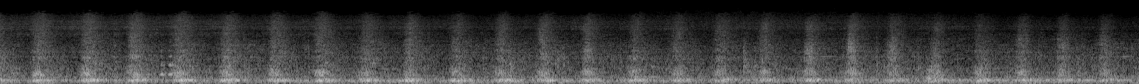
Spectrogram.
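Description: Steam locomotive exhaust chuffing in a steady rhythm of about two beats a second, with steam hiss, as the Ivatt Class 2MT 2-6-2T tank engine No 41241 hauls a rake of coaches.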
